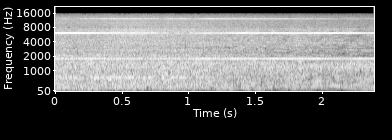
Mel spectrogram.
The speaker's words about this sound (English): I'm making a lot of funny jokes. You just can't hear them because of the vacuum cleaner.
